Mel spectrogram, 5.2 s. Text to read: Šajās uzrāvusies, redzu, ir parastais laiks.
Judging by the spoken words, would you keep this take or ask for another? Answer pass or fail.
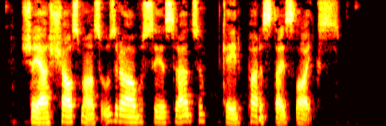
fail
